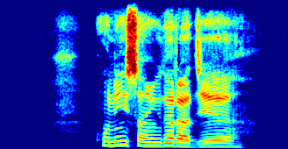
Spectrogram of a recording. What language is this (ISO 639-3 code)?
nep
